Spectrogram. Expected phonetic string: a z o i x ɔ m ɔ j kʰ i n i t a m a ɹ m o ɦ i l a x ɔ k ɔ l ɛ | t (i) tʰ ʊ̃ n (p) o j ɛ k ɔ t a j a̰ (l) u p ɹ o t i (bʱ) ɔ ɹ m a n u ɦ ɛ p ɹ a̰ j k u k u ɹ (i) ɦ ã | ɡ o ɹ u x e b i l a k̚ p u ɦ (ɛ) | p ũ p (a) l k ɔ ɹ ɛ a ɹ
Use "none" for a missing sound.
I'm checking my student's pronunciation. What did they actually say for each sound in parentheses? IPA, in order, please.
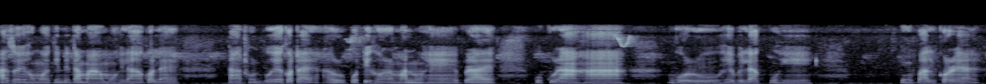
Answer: a, b, ɹ, ɡʱ, a, i, a

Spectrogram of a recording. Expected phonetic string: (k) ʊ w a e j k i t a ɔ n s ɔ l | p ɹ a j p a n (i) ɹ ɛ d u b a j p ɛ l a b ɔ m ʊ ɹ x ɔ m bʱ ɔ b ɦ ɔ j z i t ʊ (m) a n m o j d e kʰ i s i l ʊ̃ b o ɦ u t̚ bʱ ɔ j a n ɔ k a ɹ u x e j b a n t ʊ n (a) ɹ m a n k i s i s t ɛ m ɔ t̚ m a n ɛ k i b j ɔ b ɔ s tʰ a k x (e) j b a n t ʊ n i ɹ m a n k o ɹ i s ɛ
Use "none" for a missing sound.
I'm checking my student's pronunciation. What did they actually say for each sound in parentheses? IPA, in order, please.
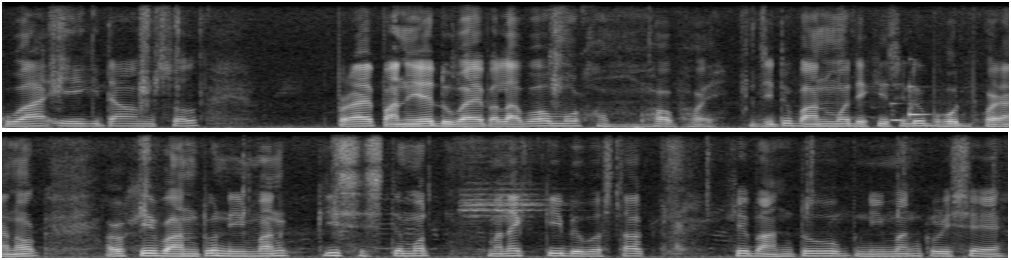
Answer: k, i, b, i, e

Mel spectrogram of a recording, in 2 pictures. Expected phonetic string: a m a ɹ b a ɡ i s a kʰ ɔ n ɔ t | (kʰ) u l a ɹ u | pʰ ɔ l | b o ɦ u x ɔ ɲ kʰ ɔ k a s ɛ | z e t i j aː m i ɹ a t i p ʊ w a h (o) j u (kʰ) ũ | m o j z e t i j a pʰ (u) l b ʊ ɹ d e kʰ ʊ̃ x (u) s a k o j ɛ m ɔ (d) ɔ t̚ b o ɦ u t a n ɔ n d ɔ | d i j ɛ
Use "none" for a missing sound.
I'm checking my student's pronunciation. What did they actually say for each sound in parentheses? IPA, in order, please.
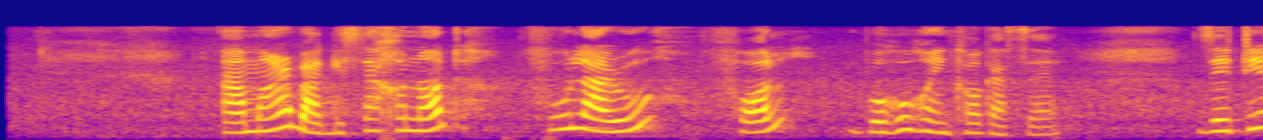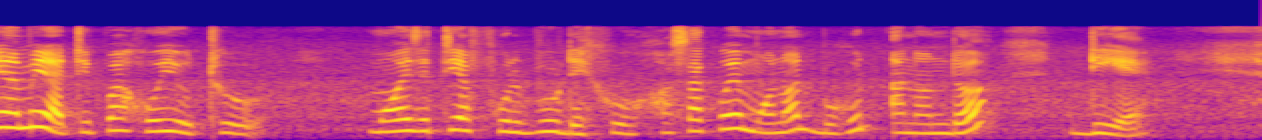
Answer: pʰ, o, tʰ, u, ɔ, n

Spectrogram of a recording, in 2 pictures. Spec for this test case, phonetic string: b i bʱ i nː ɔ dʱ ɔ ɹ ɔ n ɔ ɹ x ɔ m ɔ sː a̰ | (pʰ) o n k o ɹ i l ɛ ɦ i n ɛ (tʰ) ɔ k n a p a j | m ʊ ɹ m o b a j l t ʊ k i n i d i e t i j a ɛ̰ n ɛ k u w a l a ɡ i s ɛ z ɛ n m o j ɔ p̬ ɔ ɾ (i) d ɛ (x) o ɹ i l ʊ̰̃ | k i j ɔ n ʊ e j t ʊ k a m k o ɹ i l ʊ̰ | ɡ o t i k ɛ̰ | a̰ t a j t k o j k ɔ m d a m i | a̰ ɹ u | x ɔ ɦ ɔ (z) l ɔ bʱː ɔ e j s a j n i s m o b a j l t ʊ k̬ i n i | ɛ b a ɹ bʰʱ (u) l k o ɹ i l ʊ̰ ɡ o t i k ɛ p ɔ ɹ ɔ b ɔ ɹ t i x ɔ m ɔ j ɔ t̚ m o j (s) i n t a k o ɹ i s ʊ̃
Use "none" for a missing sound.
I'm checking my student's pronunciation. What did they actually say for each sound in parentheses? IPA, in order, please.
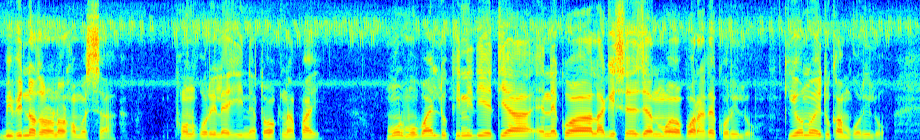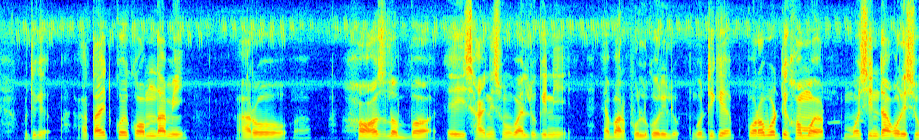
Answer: pʰ, t, a, k, z, u, s

